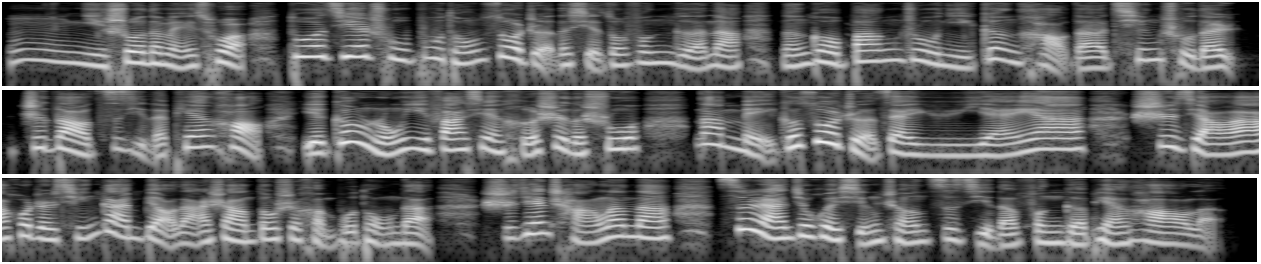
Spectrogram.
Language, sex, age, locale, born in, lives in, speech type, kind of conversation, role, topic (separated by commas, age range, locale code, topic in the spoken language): Chinese, female, 35-39, zh-CN, United States, United States, read, expert-assistant, expert, 网络书评和传统报刊评论，哪种更能帮助我们选择好书？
